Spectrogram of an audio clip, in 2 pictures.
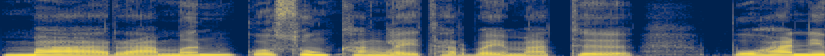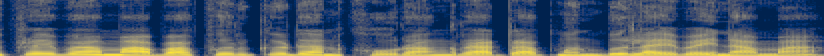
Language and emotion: Bodo, neutral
